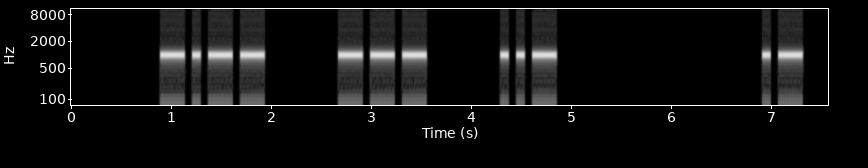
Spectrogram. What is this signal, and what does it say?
Morse code, heard as a keyed tone, about 15 wpm, spaced as for 8 wpm, 1000 Hz. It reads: YOU A
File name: qotdfiles / 8wpm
